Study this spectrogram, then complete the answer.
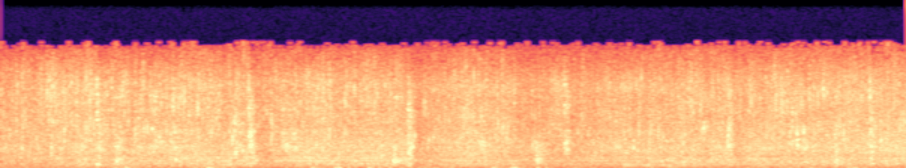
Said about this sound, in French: Il y a l'eau qui coule, ça va faire tomber la bâche.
